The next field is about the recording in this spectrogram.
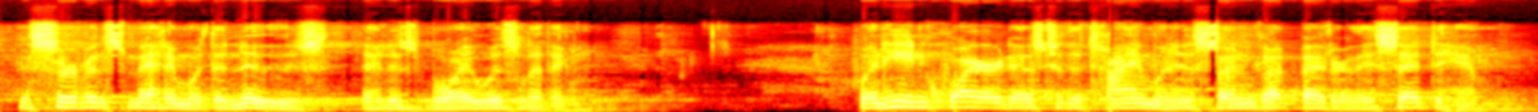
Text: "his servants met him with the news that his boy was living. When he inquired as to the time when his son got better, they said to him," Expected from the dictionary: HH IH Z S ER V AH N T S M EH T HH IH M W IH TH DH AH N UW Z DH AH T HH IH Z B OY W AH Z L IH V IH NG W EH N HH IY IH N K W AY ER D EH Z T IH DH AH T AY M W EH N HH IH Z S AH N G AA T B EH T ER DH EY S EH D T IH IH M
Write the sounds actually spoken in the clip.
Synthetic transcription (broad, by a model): HH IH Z S ER V AH N T S M EH T HH IH M W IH DH AH N UW Z DH AH T HH IH Z B OY W AH Z L IH V IH NG W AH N IY IH N K W AY ER D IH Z T IH DH AH T AY M W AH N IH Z S AH N G AA T B EH T ER DH EY S EH D T IH IH M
